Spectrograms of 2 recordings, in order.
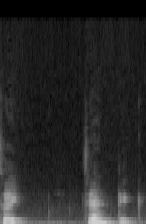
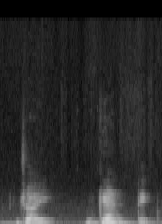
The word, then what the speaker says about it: gigantic: Many people pronounce it wrongly as gigantic. It is gigantic. Ga. The stress on ga.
